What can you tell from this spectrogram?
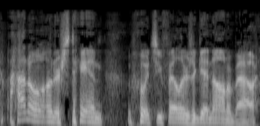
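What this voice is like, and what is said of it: Put-on Southern accent. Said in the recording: “I like your southern accent. ... it really warms ... me.”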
